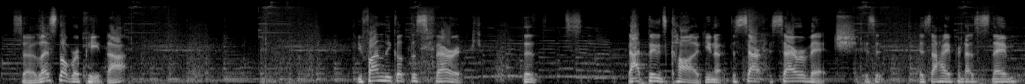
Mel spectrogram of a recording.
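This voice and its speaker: A man chatting casually and ramblingly as he streams a video game, talking to his viewers. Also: on the low side. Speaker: live streamer. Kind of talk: casual gaming livestream chat. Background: music.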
